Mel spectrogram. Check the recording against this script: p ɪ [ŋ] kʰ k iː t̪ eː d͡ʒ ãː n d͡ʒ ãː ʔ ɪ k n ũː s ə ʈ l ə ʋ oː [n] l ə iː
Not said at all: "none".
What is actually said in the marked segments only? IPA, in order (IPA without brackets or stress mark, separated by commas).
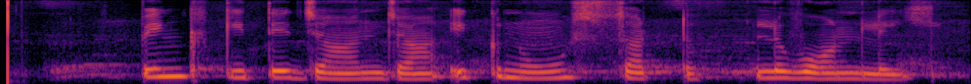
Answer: ŋ, n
